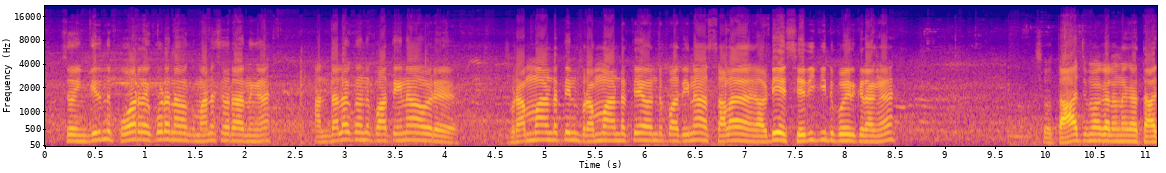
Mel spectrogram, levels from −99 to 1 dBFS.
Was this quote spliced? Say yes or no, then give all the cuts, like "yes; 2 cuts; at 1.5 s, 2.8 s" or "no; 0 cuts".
yes; 1 cut; at 9.7 s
